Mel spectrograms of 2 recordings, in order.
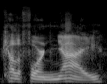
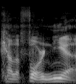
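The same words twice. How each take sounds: First: The ending is read with the Dutch 'ie' vowel. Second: The ending keeps the i and a vowels separate. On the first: The speaker calls it wrong. "if you put it in I E, that would make it California" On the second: The speaker calls it right. "E with an umlaut ... so that you don't pronounce it like I"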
